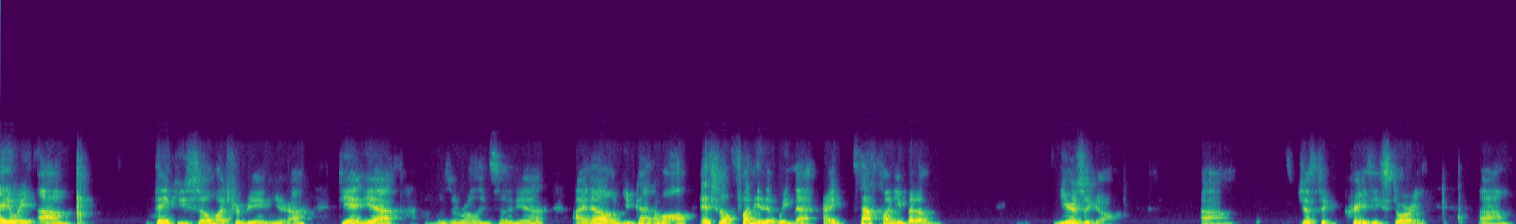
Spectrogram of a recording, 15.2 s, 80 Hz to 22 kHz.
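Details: Male stroke survivor, more than 13 years post-stroke, with self-reported Broca's expressive non-fluent aphasia involving word substitutions and difficulty with function words: Broca's (expressive) aphasia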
